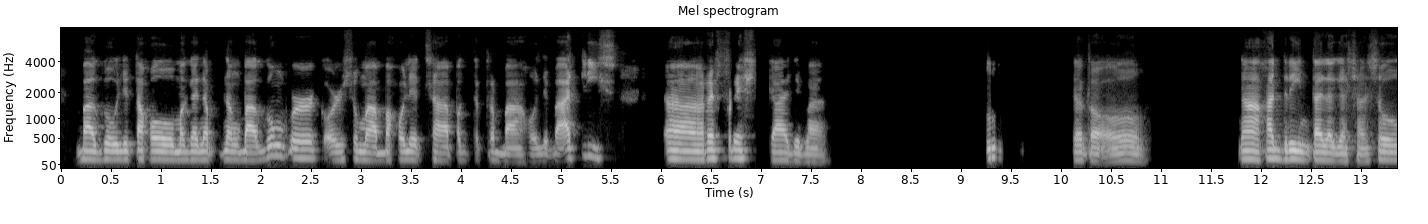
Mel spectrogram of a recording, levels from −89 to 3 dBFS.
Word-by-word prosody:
bago 130 0 +2
ulit 130 0 -1
ako 125 -1 +3
maghanap 125 +1 -1
ng 125 -1 -1
bagong 130 +11 +2
work 145 -3 0
or 120 - -2
sumabak 120 -2 0
ulit 125 -1 -3
sa 115 -2 0
pagtatrabaho 105 -4 -5
'di 105 - -7
ba, - - +3
at - - -17
least, 165 -5 -7 0.5
ah, 130 -2 +5
refresh 135 0 +1
ka 120 -1 0
'di 110 -1 -6
ba? 100 -2 -5 1.6
Hmm, 150 -1 -3 0.7
totoo. 110 0 -2 0.9
Nakaka 130 +1 +5
drain 130 -2 +2
talaga 115 -2 +3
siya. 105 -2 -4
So, 105 +4 -3
125 Hz, 125 wpm, -25 LUFS, 115-130 Hz, 1.6 s, ah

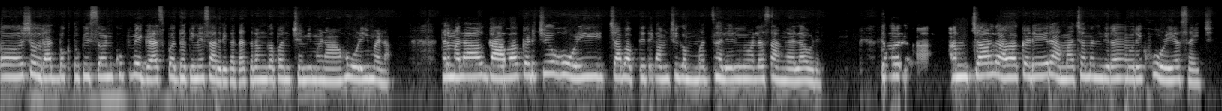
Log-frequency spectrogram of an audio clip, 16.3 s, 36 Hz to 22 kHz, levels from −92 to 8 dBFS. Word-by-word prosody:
अ, 260 - +1 0.3
शहरात 260 -4 +1
बघतो 255 0 -5
की 265 -1 +1
सण 260 0 -1
खूप 275 -1 -9
वेगळ्याच 230 -4 -1
पद्धतीने 240 -1 0
साजरे 225 -5 0
करतात. 205 +1 -5
रंगपंचमी 225 -1 -1
म्हणा, 215 -2 -1
होळी 230 -3 +2
म्हणा. 205 -6 -1 0.7
तर 255 - +3
मला 260 0 +4 0.3
गावाकडची 265 +4 +3
होळीच्या 265 -3 0
बाबतीत 245 -1 +1
एक 245 - -12
आमची 235 +1 -1
गंमत 230 0 -2
झालेली 235 -1 +1
मला 230 0 -2
सांगायला 210 -4 -1
आवडेल. 200 -3 -3 0.8
तर 260 +1 -4 0.3
अ, - - -11 0.4
आमच्या 265 +2 +4
गावाकडे 260 0 +3
रामाच्या 240 -2 -1
मंदिरावर 240 -2 -1
एक 235 0 -2
होळी 230 -7 +2
असायची. 195 -5 -8
245 Hz, 130 wpm, -18 LUFS, 225-260 Hz, 0.8 s, मला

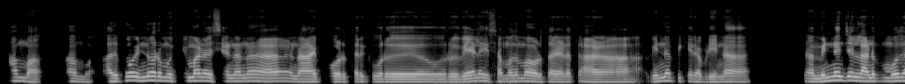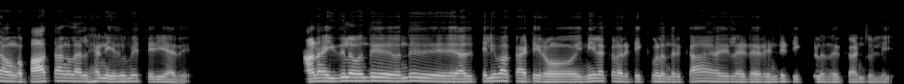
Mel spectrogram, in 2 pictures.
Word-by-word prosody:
ஆமா, 160 -8 -2 0.4
ஆமா. 120 -4 -8 0.2
அது 140 - +1
போக 185 0 +1
இன்னொரு 185 +2 +1
முக்கியமான 165 +3 0
விஷயம் 155 0 -4
என்னன்னா, 150 +2 -1 0.4
நான் 125 0 +3
இப்போ 130 +1 -21
ஒருத்தருக்கு 125 +1 -5
ஒரு, 125 -1 0 0.5
ஒரு 120 0 -2
வேலை 150 +4 +2
சம்மந்தமா 140 +1 -1
ஒருத்தர் 125 0 -1
இடத்தில 130 +1 -3
அ - - +3 0.6
விண்ணப்பிக்கிறேன் 150 -3 -3
அப்டின்னா, 120 +2 -1 0.7
நான் 135 0 0
மின்னஞ்சல் 180 0 +4
அனுப்பும்போது 155 +2 +1
அவங்க 140 -3 +2
பாத்தாங்களா, 150 +1 +4
இல்லயான்னு 140 0 +1
எதுவுமே 140 +2 -1
தெரியாது. 115 -4 -1 1.2
ஆனா 150 +3 +7
இதில 170 +4 +3
வந்து 165 +2 +2 0.2
வந்து 160 +3 0 0.5
அது 130 +1 +1
தெளிவா 160 +3 +2
காட்டிரும். 130 -3 +2 0.3
நீல 150 +1 +2
கலர் 135 -4 -1
டிக் 135 +1 -6
விழுந்திருக்கா 125 +1 -2 0.3
இல்ல, 125 -1 -1
2 125 +4 -2
டிக் 130 -2 -7
விழுந்துருக்கான்னு 115 -2 -4
சொல்லி. 105 0 -8
135 Hz, 145 wpm, -23 LUFS, 125-155 Hz, 1.2 s, ஆனா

